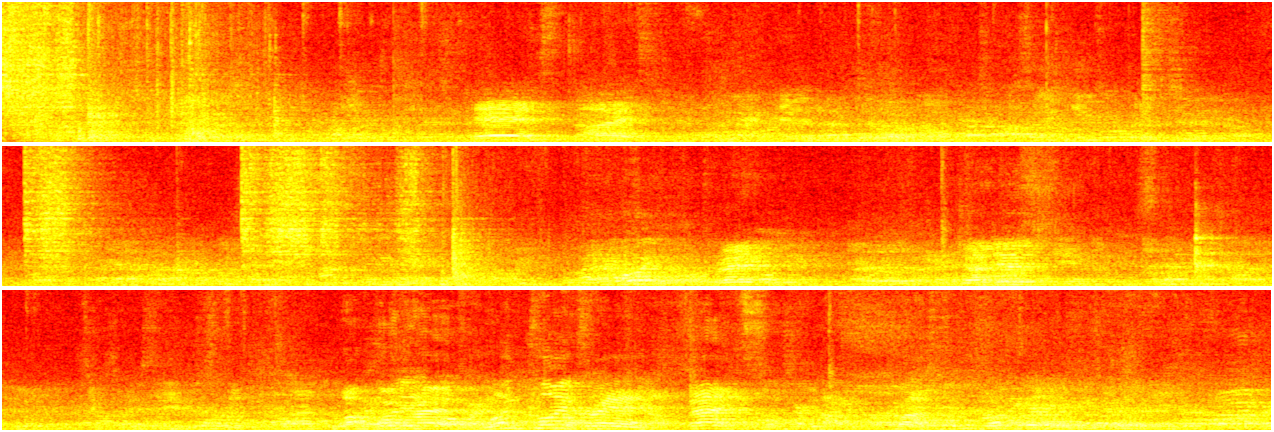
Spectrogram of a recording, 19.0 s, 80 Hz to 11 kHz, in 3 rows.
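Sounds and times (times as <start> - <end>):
background voices chattering: 0.0 - 19.0.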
